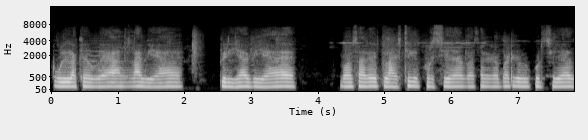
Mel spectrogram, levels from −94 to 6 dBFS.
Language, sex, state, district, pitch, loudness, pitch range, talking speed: Hindi, male, Bihar, Muzaffarpur, 145 Hz, -18 LUFS, 140-145 Hz, 155 wpm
